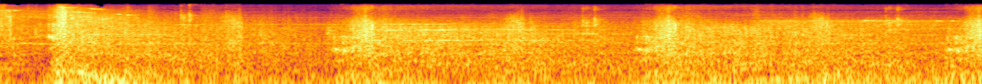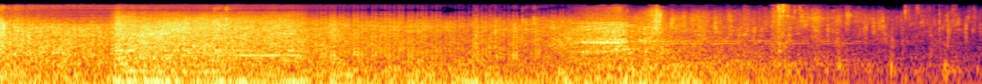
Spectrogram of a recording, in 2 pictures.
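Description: A scoped rifle fires loud shots.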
